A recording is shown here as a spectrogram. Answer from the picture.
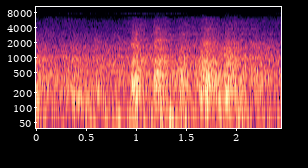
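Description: An electric commuter train, a TWR 70-000 series on a Saikyo Line rapid service between Shin-Kiba and Akabane, rolls along the rails with a steady low rumble, rhythmic clickety-clack wheel beats pulsing through it every fraction of a second. No voices are heard.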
